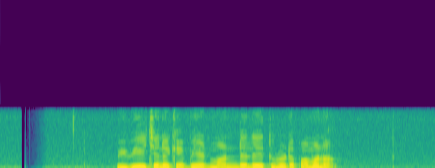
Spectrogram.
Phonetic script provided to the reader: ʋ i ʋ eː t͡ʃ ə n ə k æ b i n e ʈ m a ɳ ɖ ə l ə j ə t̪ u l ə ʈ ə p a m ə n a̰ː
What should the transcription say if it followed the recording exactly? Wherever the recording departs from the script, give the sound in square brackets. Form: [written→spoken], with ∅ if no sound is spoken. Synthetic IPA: ʋ i ʋ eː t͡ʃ ə n ə k æ b i n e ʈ m a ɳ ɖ ə l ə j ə t̪ u l ə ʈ ə p a m ə n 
